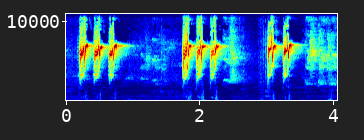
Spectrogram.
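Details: Loud, sharp high chirps from a sunbird called kolibri ninja, meant to provoke a reply, delivered in three groups of about three notes each, with short silences between the groups.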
